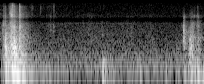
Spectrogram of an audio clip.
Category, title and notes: Sound effects > Objects / House appliances
Freezer door being opened and closed. Recorded with my phone.
appliance, close, freezer, fridge, kithcen, open, refridgerator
